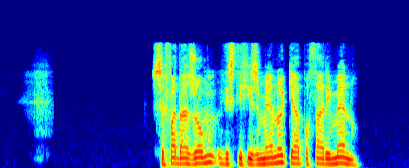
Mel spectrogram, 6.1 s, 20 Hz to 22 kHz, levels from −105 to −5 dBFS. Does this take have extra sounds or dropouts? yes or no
no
